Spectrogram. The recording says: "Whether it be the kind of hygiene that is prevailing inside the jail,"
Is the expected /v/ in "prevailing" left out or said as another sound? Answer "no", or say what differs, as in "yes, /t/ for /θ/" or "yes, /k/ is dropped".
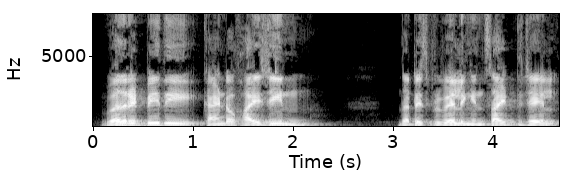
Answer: no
